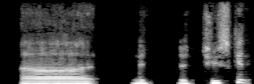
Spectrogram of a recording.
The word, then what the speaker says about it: Nichushkin: Nichushkin, I'm so sorry. I feel so bad. I have to. – You said it right.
